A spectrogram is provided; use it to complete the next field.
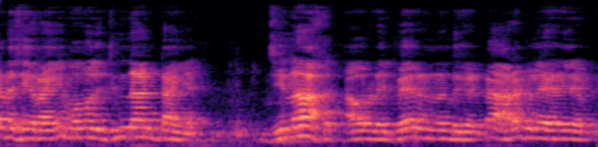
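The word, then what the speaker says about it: Jinnah: அவருடைய பேர் வந்து உருதுக்காரன் வந்து ஜின்னான்னு சொல்ல மாட்டான், முகமது அலி ஜினாஹ். அவருடைய பேர் ஜினாஹ்ன்று இருந்ததை இவங்களுக்கு அந்த வார்த்தையை உச்சரிக்க தெரியாமல் என்ன பண்ணிட்டாங்க, ஜின்னாண்டு ஆக்கி விட்டாங்க.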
